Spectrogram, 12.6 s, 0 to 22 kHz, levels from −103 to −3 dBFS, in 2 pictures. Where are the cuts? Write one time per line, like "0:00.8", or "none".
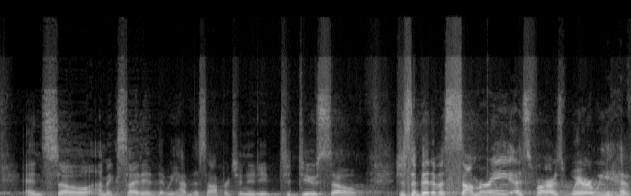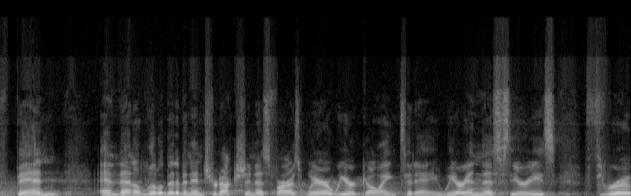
none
